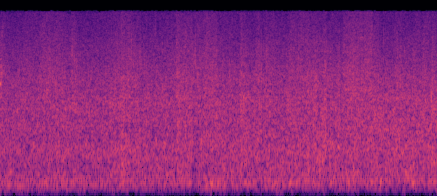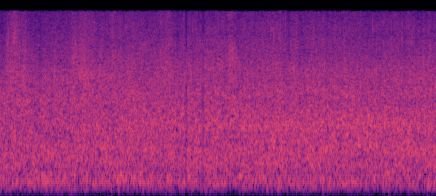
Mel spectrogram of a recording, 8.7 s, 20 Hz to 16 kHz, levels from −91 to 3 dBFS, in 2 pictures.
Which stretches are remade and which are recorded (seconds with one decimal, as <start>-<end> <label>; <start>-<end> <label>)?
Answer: 0.0-0.8 remade; 0.8-4.8 recorded; 4.8-7.9 remade; 7.9-8.7 recorded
